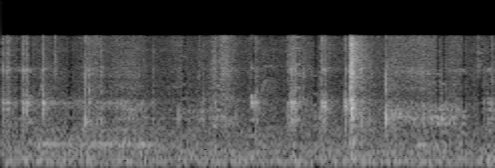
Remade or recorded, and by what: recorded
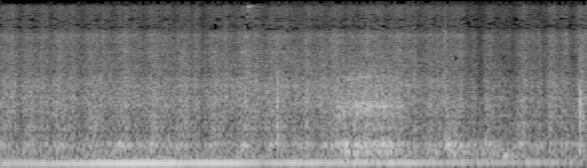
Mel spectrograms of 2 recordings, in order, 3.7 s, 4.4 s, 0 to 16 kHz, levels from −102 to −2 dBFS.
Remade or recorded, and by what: recorded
